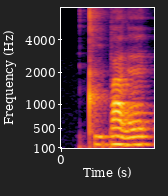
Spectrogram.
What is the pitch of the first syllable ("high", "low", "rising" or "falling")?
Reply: low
